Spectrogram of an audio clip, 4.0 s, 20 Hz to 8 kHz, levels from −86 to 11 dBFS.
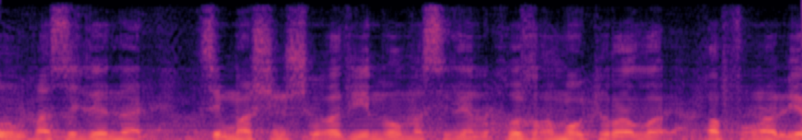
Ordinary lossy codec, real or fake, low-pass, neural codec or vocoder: none; fake; none; codec, 16 kHz, 1 kbps, FunCodec, trained on Chinese and English, 50 frames a second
